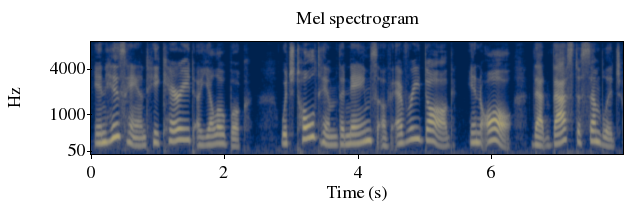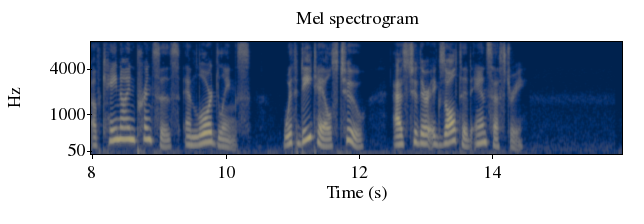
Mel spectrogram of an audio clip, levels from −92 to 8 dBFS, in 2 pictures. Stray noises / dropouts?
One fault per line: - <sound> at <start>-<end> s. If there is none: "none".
none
